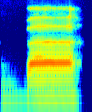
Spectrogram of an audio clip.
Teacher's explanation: ठीक है, बा असल में अदा होगा, ब, दोनों होंठों का शिकम अदा होगा, यानी वो उसका जो तरी वाला हिस्सा पेट है ना वो लगेगा आपस में। ठीक है, तो ये आपने बात याद रखनी है, इसलिए इसको क्या कहते हैं, बाहरी कहते हैं, इसको बाहरी कहते हैं, यानी तरी तरी वाले हिस्से को बाहरी कहते हैं।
